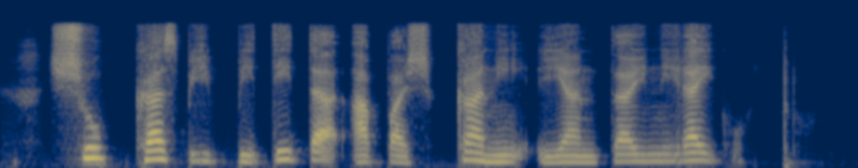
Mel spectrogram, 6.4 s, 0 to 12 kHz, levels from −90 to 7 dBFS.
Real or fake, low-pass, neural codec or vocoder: fake; 7.2 kHz; codec, 16 kHz, 0.5 kbps, X-Codec, HuBERT features, trained on LibriSpeech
